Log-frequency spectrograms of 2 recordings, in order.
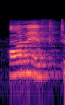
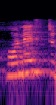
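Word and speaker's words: honest: For example an ऑनेस्ट मैन, इसको हॉनेस्ट नहीं पढ़ते हैं, एच साइलेंट है इसलिए इसका जो प्रोनाउंसिएशन होगा वो होगा ऑनेस्ट मैन।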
